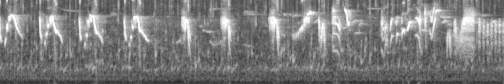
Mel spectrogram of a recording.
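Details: Reed warbler singing, recorded as a master song for tutoring young magpie-robins; varied high chirps and slurred notes in uneven bursts, with short gaps and a quicker chattering run near the end.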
